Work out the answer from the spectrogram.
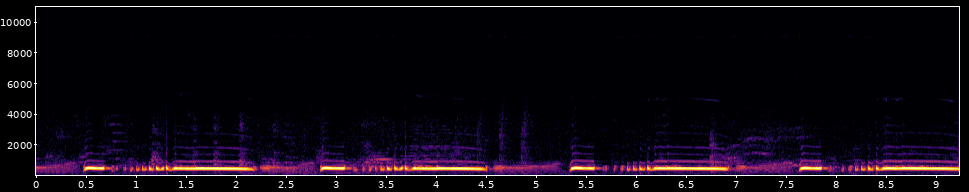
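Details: Indonesian local puter dove repeating its call about every two and a half seconds, played to get other doves calling. Each phrase has a short sharp note, a rapid rolling stutter, then a drawn-out level coo. Faint clicks are in the background.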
